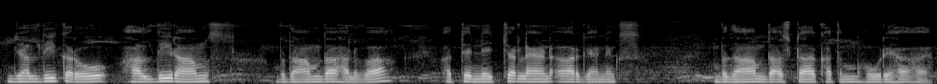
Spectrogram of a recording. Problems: continuous background conversations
